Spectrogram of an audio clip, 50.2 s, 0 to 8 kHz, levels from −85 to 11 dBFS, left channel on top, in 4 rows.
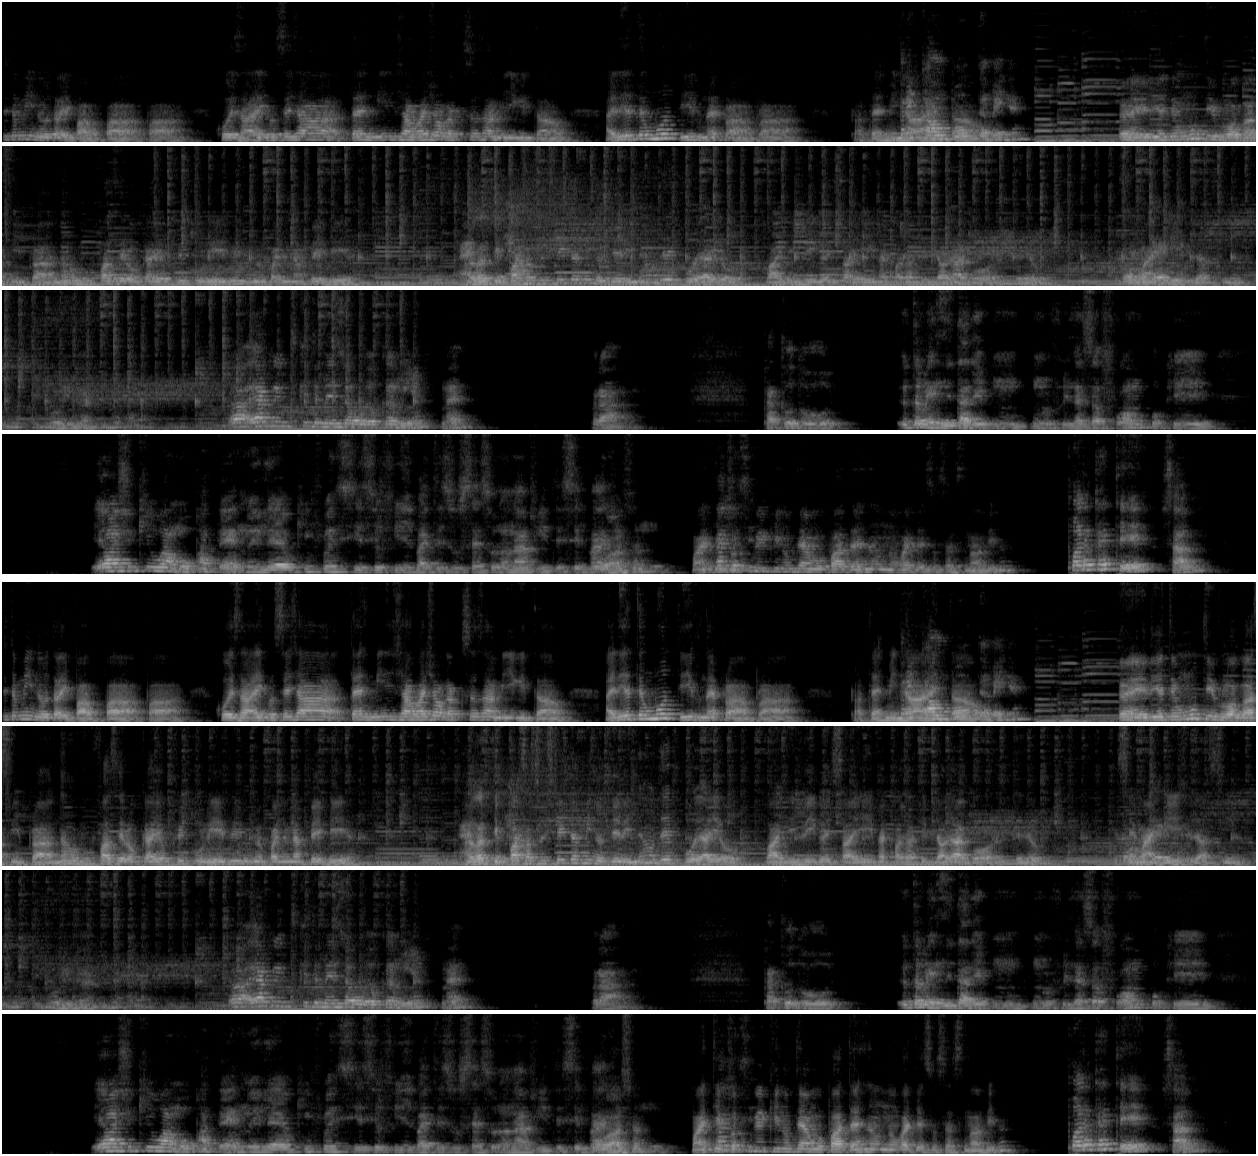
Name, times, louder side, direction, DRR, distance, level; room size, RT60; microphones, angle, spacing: voice 1, 0.0-1.8 2.2-5.6 6.0-7.9 8.5-9.8 11.2-16.1 17.2-23.0 23.7-25.0 43.5-44.1 44.5-47.7, right 4 dB, 70° right, 6 dB, 0.4 m, -33 dB
voice 2, 8.8-10.2 17.1-17.8 23.7-24.3 25.5-26.5 27.3-29.7 31.0-31.4 32.7-33.4 34.0-37.1 38.5-44.2 44.7-45.2 48.3-49.6, left 1 dB, 15° left, -4 dB, 0.8 m, -34 dB
Guitar, 10.3-27.5, left 1 dB, 65° left, 0.9 m, -44 dB
sound 1, 14.0-29.3, left 2 dB, 30° left, 0.4 m, -49 dB
3.2 x 2.1 x 2.2 m, 0.40 s
head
